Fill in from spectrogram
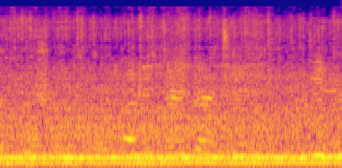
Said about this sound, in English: I think my exhaust pipe disconnected from my exhaust manifold. That's why my exhaust is so loud. It's all like rumbling. They definitely can hear that.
